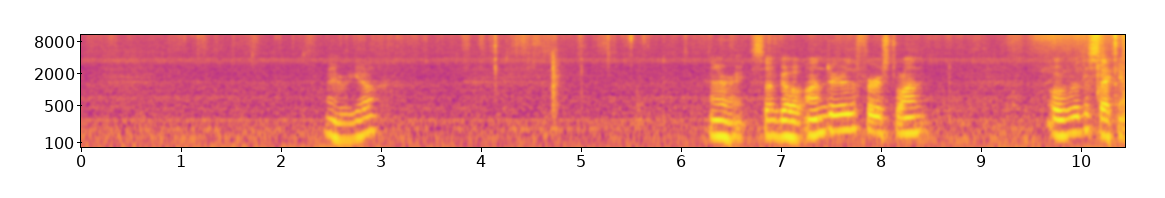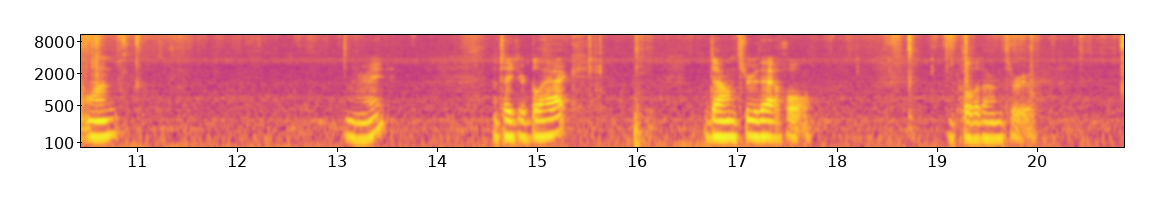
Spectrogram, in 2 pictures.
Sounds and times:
Speech: 0:06.3 - 0:08.5, 0:09.6 - 0:10.9, 0:13.1 - 0:13.6, 0:14.6 - 0:15.5, 0:16.7 - 0:17.8, 0:19.1 - 0:20.1.

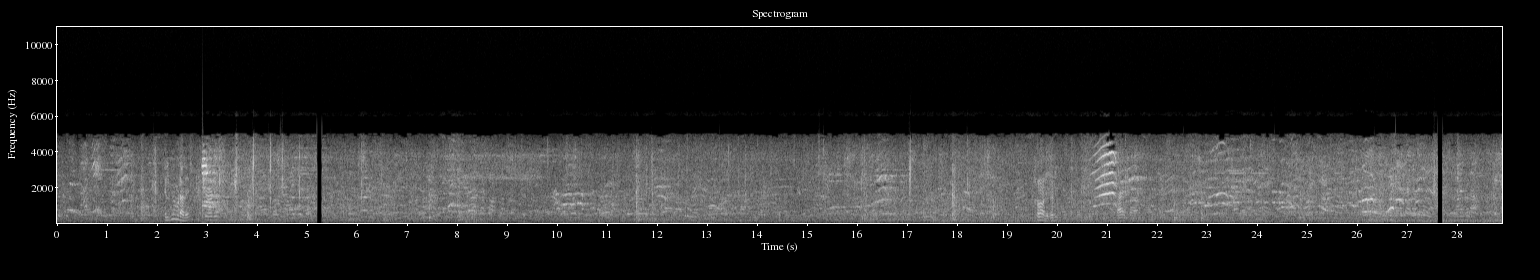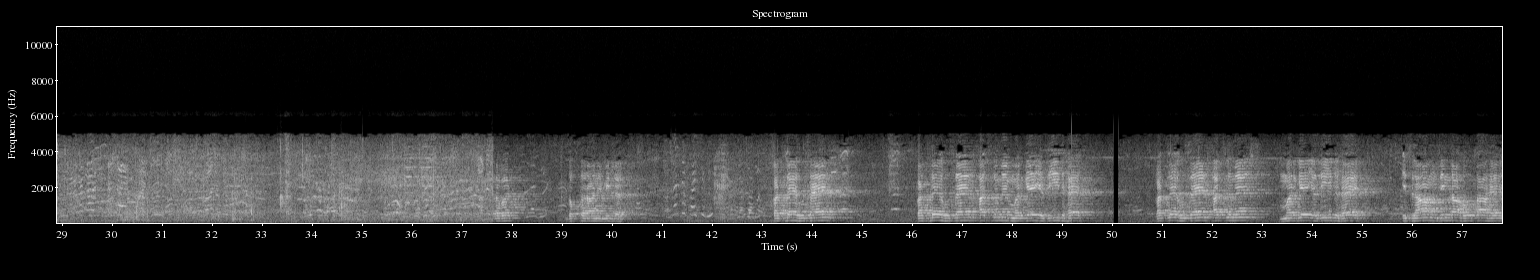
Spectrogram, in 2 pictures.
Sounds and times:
Male speech, man speaking: 0:02.2 - 0:03.3, 0:19.6 - 0:20.0, 0:37.6 - 0:38.5, 0:39.1 - 0:40.5, 0:43.2 - 0:44.8, 0:46.1 - 0:49.7, 0:50.9 - 0:55.2, 0:55.8 - 0:57.8.

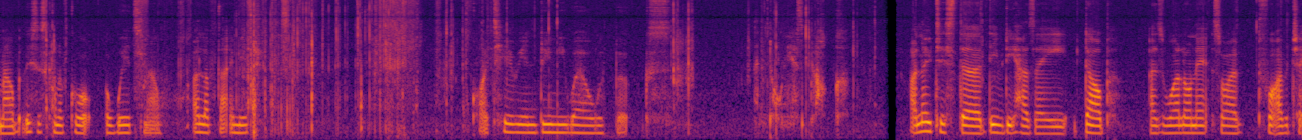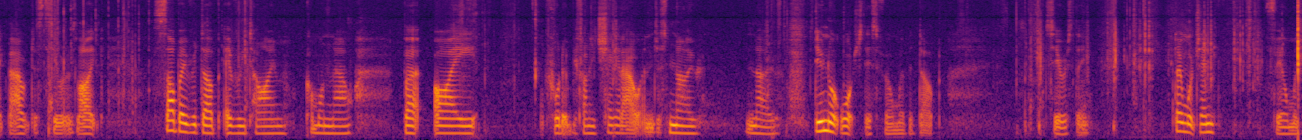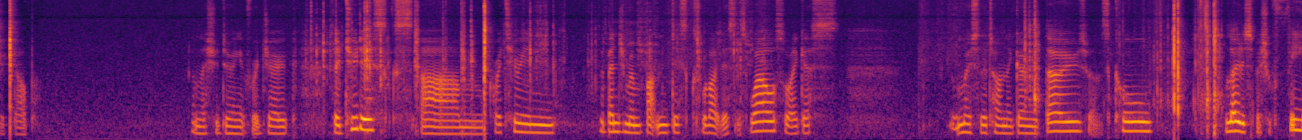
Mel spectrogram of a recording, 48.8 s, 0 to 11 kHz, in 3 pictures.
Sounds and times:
Speech: 0:00.0 - 0:03.3, 0:05.9 - 0:08.4, 0:11.4 - 0:17.6, 0:18.2 - 0:20.7, 0:21.3 - 0:22.3, 0:23.0 - 0:28.0, 0:29.3 - 0:29.9, 0:31.0 - 0:31.5, 0:32.1 - 0:33.0, 0:34.9 - 0:43.0, 0:44.4 - 0:47.0, 0:47.8 - 0:48.8
Inside, small room: 0:00.0 - 0:48.8.

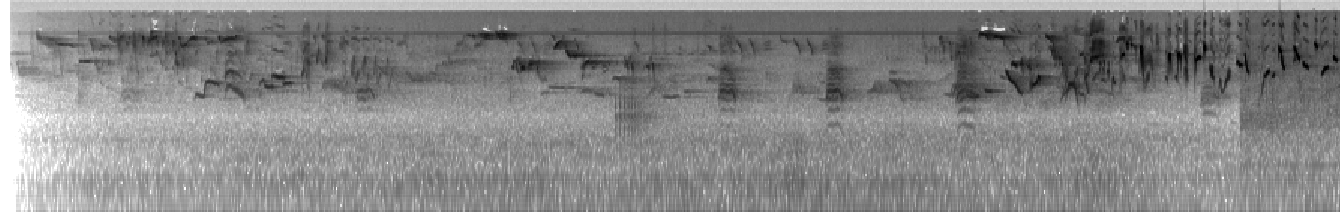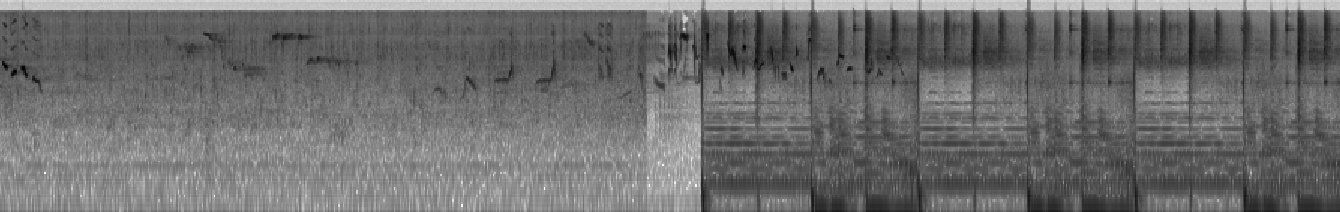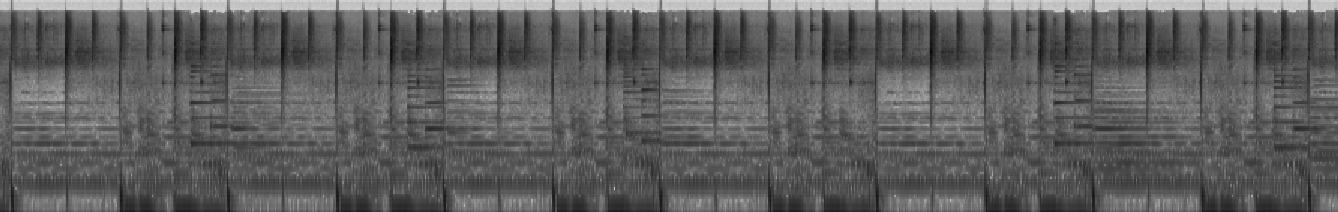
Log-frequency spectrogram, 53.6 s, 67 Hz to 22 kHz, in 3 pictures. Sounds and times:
Bird vocalization, bird call, bird song: 0:00.2 - 0:19.2, 0:20.0 - 0:22.8, 0:23.4 - 0:30.1
Outside, rural or natural: 0:00.2 - 0:53.5.

